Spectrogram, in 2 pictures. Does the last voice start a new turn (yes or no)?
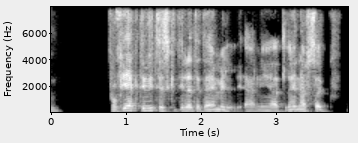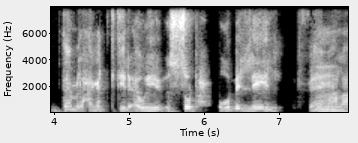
no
